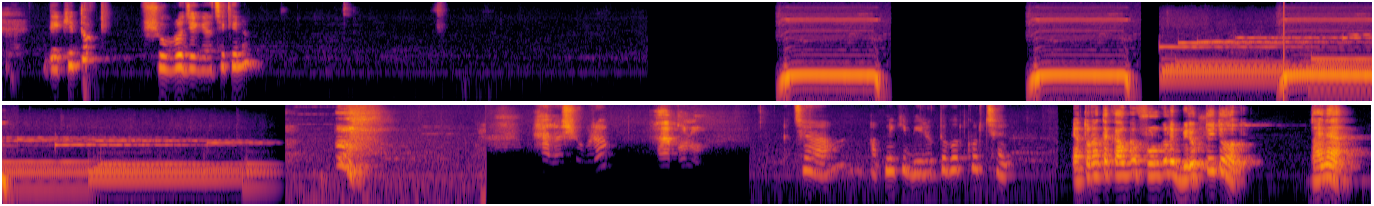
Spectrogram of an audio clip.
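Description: A young woman speaks quietly into a phone, close by.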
